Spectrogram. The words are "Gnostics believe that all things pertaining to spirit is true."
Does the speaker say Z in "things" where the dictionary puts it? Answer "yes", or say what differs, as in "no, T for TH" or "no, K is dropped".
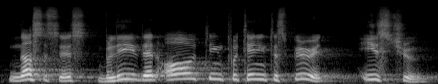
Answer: no, Z is dropped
